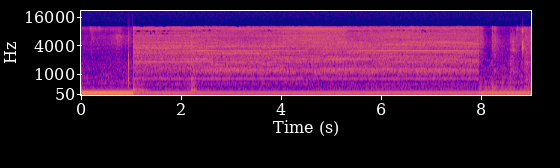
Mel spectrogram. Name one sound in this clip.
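A heat gun blows with a steady whirring hiss.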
